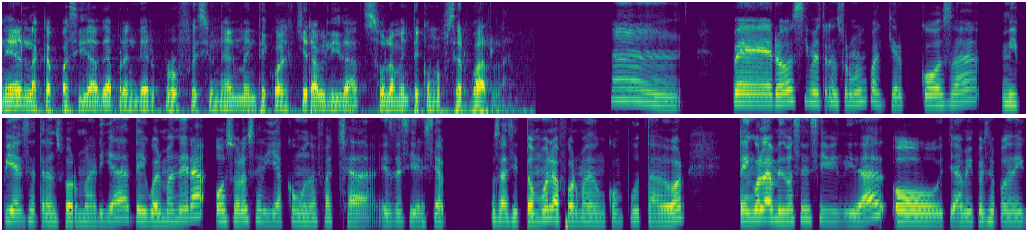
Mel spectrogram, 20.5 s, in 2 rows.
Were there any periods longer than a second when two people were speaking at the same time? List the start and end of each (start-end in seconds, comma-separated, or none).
none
